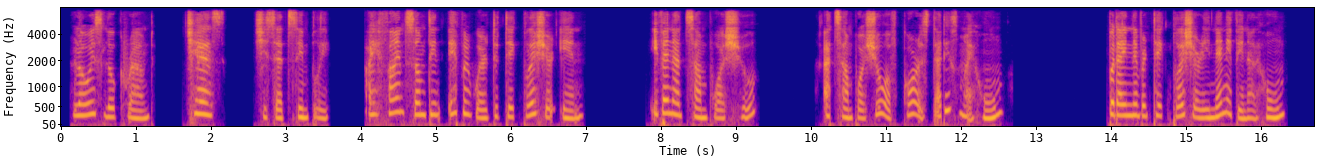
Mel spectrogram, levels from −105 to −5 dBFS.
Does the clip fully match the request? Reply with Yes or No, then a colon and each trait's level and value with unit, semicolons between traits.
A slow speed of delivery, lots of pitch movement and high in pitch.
Yes: slow, 125 wpm; wide, 5.8 semitones; very high, 260 Hz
